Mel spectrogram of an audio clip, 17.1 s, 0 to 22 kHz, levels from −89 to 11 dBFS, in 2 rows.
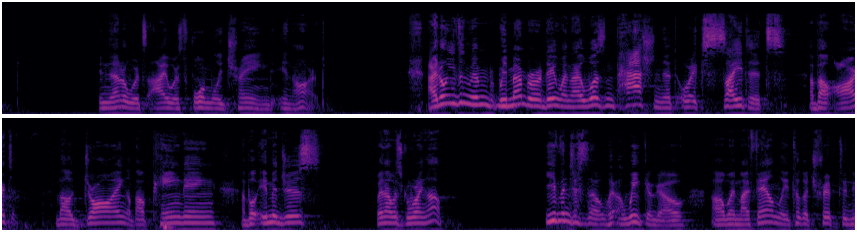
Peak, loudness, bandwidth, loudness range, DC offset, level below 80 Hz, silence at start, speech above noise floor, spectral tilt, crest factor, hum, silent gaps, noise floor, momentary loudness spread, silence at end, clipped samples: -24 dBFS; -45 LUFS; 15 kHz; 7 LU; under 0.1%; -70 dBFS; 1 s; 34 dB; -3.5 dB/octave; 22 dB; none; none; -80 dBFS; 12 LU; 0 s; under 0.1%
